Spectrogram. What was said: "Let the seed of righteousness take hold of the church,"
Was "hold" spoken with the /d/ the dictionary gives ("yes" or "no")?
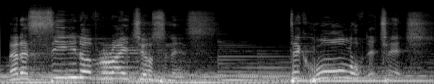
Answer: no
